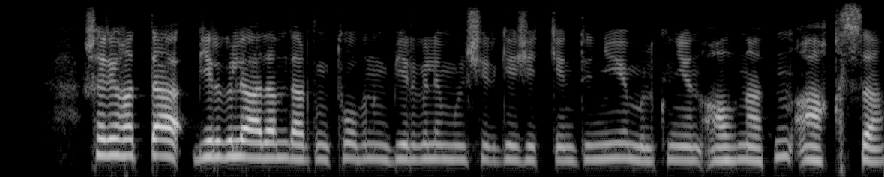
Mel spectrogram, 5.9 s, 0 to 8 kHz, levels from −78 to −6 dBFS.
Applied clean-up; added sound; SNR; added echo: none; none; none; none.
